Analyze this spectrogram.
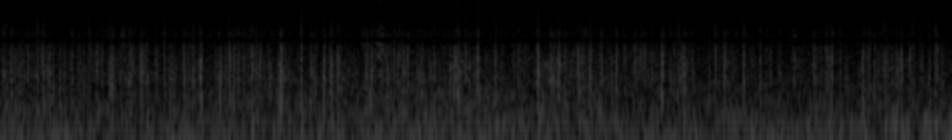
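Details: Dense crackling like rain on a surface fills the clip over a steady hiss.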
